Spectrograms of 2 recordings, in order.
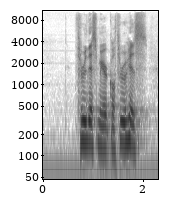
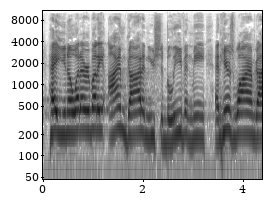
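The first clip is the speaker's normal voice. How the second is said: loud, higher-pitched pretend announcement; mock proclamation; 5 semitones higher, 7 dB louder than usual. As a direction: proclaim it to the whole room as a mock claim. Hypothetical self-proclamation to the congregation.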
